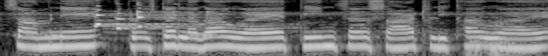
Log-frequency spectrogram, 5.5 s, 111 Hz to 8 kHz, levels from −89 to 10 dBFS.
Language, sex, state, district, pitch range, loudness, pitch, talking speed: Hindi, female, Punjab, Kapurthala, 220-240 Hz, -16 LUFS, 230 Hz, 120 wpm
